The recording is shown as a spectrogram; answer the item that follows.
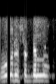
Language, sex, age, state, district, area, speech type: Tamil, male, 45-60, Tamil Nadu, Krishnagiri, rural, conversation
